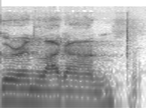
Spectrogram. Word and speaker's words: Gurren Lagann: Is there a consensus? – Yeah, it's Ithaca 7 and Gurren Lagann.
